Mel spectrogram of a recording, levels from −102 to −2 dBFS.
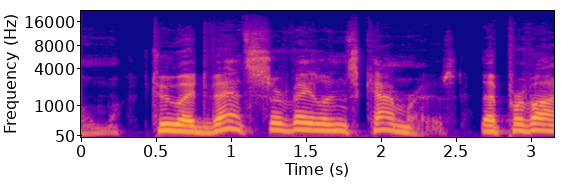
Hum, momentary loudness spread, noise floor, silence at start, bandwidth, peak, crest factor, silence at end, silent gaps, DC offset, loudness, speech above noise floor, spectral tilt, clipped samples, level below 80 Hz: none; 13 LU; -46 dBFS; 0 s; 13 kHz; -10 dBFS; 16 dB; 0 s; none; under 0.1%; -26 LUFS; 21 dB; -7 dB/octave; under 0.1%; -66 dBFS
